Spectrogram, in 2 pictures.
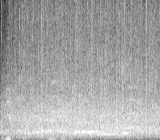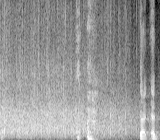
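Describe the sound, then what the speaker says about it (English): Applause from a live event audience at a Lombardi Honors ceremony, moderately distant and steady for several seconds before fading, followed by a few louder bursts and a voice starting to speak near the end. "I usually clap for that"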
